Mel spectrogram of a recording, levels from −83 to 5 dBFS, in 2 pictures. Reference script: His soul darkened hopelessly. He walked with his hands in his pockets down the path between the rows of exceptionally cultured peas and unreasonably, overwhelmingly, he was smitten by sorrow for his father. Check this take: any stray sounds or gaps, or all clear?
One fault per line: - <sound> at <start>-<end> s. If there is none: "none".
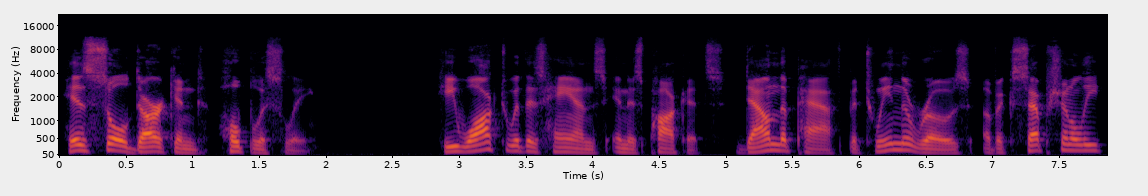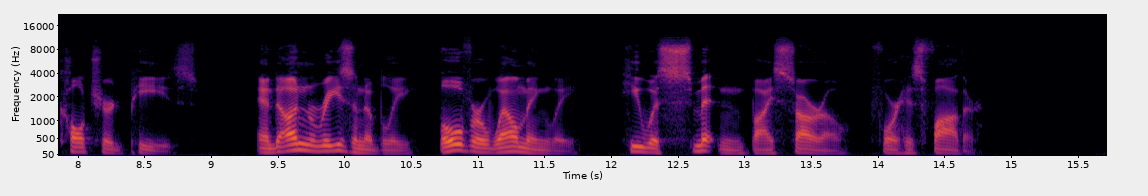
none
